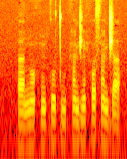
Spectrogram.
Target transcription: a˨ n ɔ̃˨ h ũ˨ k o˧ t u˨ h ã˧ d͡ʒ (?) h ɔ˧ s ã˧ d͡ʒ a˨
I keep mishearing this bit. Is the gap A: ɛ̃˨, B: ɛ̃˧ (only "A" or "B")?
B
